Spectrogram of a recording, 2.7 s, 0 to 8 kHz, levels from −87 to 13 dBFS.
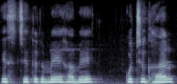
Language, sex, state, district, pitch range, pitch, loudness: Hindi, female, Madhya Pradesh, Bhopal, 245-255 Hz, 250 Hz, -13 LUFS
